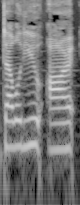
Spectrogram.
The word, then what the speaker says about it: wreath: But we spell it W-R-E-A-T-H. Yeah, wreath. Gruath. Pero se dice wreath. A wreath. Wreath. Yeah. La W muda.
